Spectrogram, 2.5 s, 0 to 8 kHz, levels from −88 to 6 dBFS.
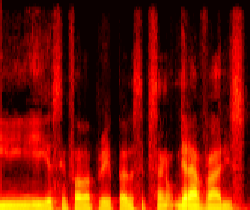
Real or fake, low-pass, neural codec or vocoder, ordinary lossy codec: fake; none; codec, 16 kHz, 1 kbps, X-Codec, WavLM features, trained on Multilingual LibriSpeech; none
